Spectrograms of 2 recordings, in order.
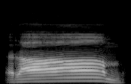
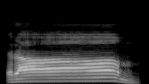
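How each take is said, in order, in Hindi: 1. स्वर बहुत लंबा खींचकर बोला गया है। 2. स्वर बहुत लंबा खींचकर बोला गया है।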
